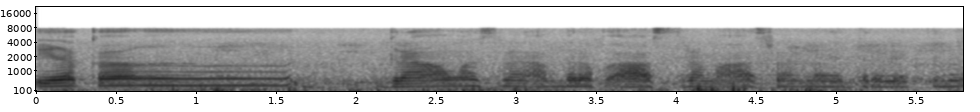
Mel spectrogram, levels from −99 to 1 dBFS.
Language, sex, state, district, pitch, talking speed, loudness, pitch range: Telugu, female, Andhra Pradesh, Guntur, 105 Hz, 85 wpm, -19 LUFS, 100-135 Hz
